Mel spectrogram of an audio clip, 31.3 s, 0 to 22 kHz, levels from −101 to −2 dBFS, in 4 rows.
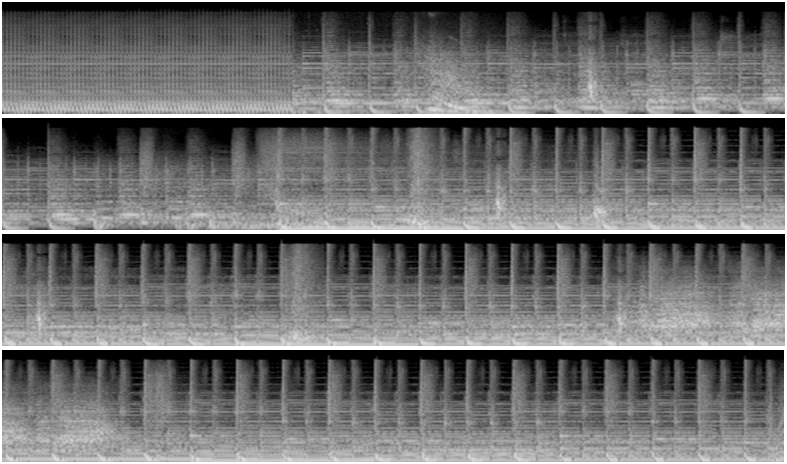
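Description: From the very start until 2.91 s, the audio is caught in a system hang loop: one 42.67 ms slice repeats exactly, dozens of times, giving a rattling buzz at about 23.4 Hz. The loop length fits a 2048-sample ring buffer that the sound hardware kept replaying while the driver or computer froze. Unlike a packet-loss repeat, the fragment is identical on every pass and locked to a rigid period rather than varying.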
